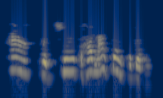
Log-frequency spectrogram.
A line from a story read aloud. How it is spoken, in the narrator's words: one man, he feebly said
